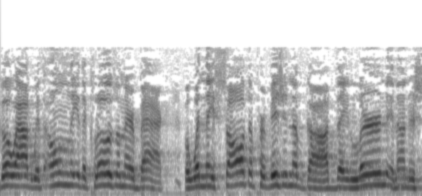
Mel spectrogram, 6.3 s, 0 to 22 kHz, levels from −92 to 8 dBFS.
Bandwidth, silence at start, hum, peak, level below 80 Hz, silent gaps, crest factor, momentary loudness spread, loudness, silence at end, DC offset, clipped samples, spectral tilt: 8.4 kHz; 0 s; none; -2 dBFS; -50 dBFS; none; 16 dB; 7 LU; -17 LUFS; 0 s; under 0.1%; under 0.1%; -6 dB/octave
